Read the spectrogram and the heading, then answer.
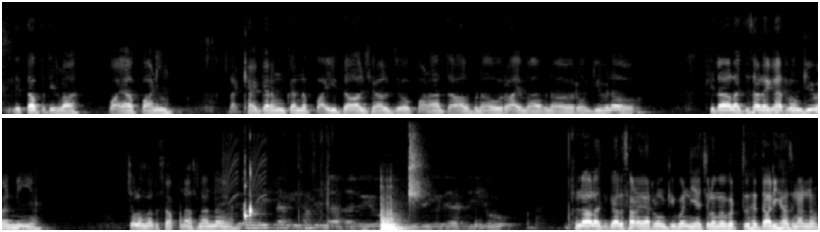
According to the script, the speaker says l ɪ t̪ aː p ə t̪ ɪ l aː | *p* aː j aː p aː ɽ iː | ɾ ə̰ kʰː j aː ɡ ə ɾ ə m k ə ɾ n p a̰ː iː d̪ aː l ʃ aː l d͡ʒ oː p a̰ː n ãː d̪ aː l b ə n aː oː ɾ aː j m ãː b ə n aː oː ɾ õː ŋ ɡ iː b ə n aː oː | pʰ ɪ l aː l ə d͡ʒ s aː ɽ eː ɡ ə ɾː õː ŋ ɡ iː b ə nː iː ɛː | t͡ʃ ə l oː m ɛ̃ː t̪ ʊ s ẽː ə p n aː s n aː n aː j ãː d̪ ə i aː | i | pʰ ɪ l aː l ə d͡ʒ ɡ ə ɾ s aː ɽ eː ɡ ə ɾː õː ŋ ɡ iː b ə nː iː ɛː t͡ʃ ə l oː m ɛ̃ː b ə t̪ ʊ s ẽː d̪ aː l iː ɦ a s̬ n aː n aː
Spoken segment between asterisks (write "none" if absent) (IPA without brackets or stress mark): p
